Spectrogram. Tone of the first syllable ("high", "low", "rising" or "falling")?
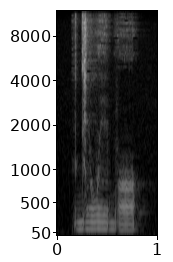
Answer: high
